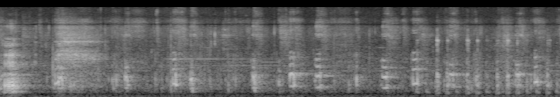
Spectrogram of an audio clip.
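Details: Newborn Standard Poodle puppies nursing, eight babies sharing seven teats; soft high squeaks and whimpers with snuffling and rustling, irregular little bursts throughout.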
